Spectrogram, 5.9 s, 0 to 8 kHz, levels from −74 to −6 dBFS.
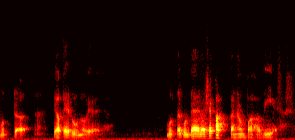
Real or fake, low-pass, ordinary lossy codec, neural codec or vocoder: fake; 7.2 kHz; MP3, 32 kbps; codec, 24 kHz, 1.2 kbps, DualCodec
